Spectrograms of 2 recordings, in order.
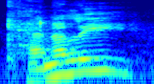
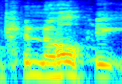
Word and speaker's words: cannoli: full of the icing the cannelli or canelai that's what the label said oh i'm mispronouncing cannoli yes i don't think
